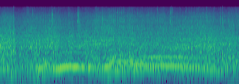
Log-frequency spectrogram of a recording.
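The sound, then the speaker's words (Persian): A car engine revs hard, its droning pitch climbing as the vehicle speeds along, with steady road and wind roar filling the background throughout. “گاز بده، هرچی گاز بده به ماشین میره.”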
